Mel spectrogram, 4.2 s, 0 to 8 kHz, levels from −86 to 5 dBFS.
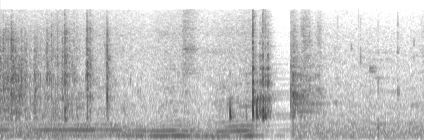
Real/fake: real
